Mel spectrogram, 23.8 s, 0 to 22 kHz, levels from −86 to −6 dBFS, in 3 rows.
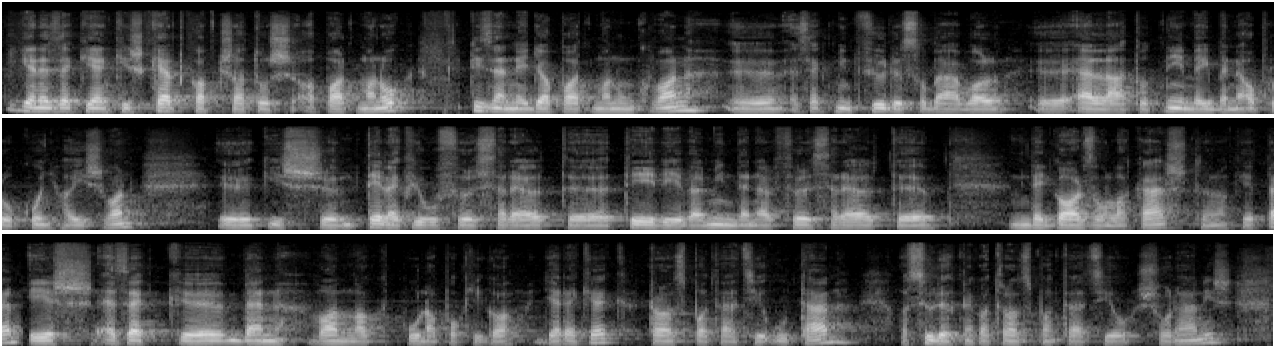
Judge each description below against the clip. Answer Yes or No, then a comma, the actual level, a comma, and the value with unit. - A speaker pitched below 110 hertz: Yes, low, 100 Hz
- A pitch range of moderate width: No, narrow, 2.2 semitones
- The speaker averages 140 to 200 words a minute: No, average, 110 wpm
